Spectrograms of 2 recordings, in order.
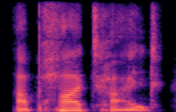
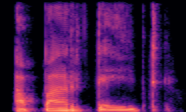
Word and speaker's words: apartheid: The hidden problem is that when you pronounce it as apartheite instead of aparate, it may seem insignificant, but it loses its meaning entirely. There's a hard R sound in the actual pronunciation.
